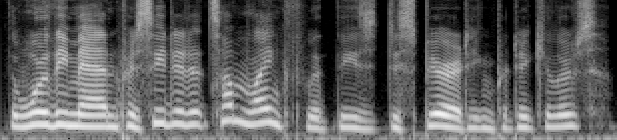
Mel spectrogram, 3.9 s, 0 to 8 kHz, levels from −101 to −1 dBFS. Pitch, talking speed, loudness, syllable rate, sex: 200 Hz, 170 wpm, -18 LUFS, 5.8 syllables/s, male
